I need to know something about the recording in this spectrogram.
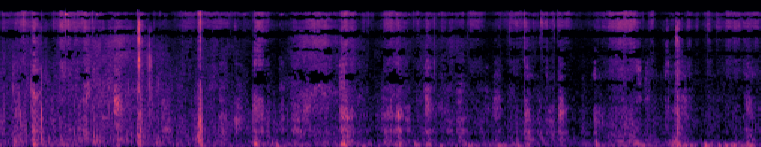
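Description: A dog making short, irregular whines and snuffles as it rubs its face into the grass and slides along on its belly and side.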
